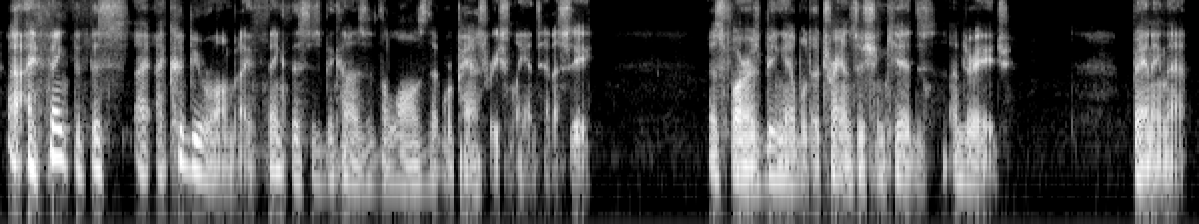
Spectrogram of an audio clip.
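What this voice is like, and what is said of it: Hoarse, weakened voice from cold. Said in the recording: “If I sound strange, it's because I've got a little bit of a cold, and so my voice is gone a little bit”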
